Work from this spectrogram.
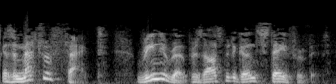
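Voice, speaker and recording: An actor with an upper-class English accent playing a mild, wry gentleman detective in a radio drama, understated and polite. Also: mid-range voice, huge pitch swings, fast, husky, lo-fi sound, heavily acted. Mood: wry, intrigued.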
